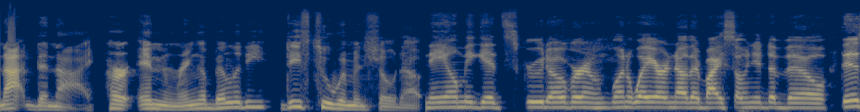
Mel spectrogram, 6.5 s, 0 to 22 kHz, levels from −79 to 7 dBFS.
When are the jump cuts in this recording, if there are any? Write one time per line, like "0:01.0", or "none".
0:03.2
